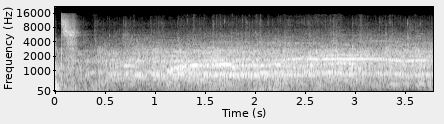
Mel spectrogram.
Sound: applause

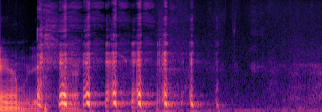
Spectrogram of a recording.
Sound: she laughs

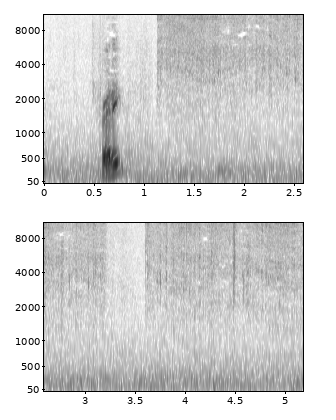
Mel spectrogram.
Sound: can sprays

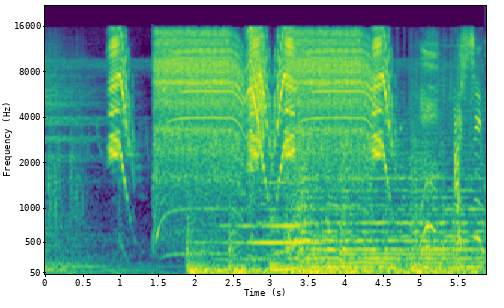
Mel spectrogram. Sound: drill running

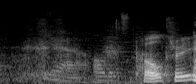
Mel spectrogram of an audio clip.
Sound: snickers; softly laughs

